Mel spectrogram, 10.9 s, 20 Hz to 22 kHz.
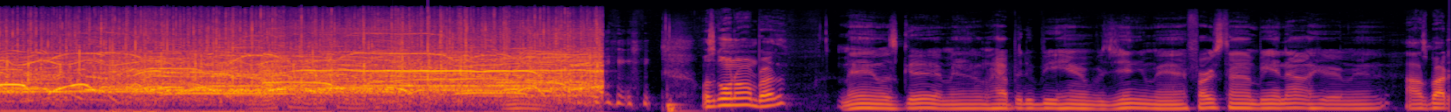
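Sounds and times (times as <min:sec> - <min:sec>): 
applause: 0:00.0 - 0:04.6
large audience cheering and whooping: 0:00.0 - 0:04.6
scattered shouts: 0:00.0 - 0:04.6
speech: 0:05.3 - 0:10.8.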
